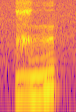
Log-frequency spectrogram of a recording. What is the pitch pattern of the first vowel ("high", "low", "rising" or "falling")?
rising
